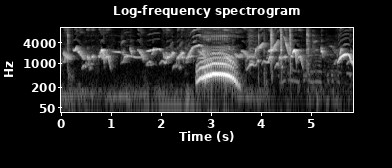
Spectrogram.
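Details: Aceh white-rumped shama from a breeding farm: melodious varied whistles and chattering notes, interrupted by a loud, lower, drawn-out arching tone mid-phrase.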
